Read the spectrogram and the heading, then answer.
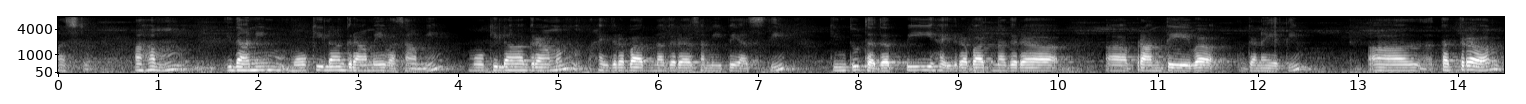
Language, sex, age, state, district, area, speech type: Sanskrit, female, 45-60, Andhra Pradesh, Krishna, urban, spontaneous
